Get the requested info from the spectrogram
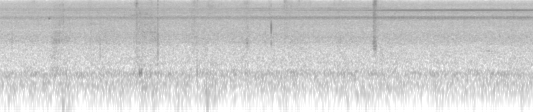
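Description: Faint outdoor ambience: a steady, high-pitched insect drone with a few soft clicks scattered through it.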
